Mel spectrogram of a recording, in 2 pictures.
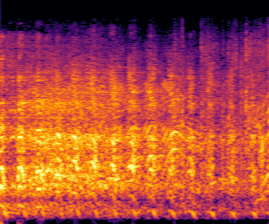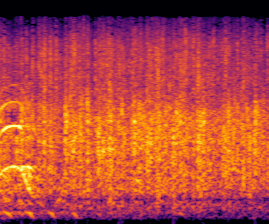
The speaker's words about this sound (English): You'll notice that only half of them were clapping for that.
